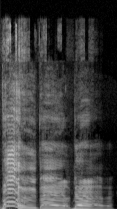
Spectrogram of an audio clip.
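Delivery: mock drunken drawn-out refusal; drunk whining. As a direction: imitate a tipsy uncle protesting. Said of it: "He was drunk or something".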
